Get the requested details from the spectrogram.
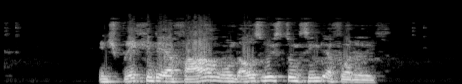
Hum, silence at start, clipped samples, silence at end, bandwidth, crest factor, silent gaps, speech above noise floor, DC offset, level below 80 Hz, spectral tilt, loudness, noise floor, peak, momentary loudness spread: none; 1 s; under 0.1%; 0.85 s; 9.8 kHz; 12 dB; none; 58 dB; under 0.1%; -48 dBFS; -6.5 dB/octave; -11 LUFS; -69 dBFS; 0 dBFS; 8 LU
